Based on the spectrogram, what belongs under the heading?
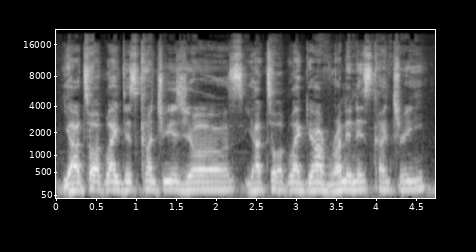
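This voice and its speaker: A man's voice: medium pitch, flat delivery, measured pace, soft background music. A man giving taunting commentary, mocking his listeners with rhetorical questions. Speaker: social media commentator.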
